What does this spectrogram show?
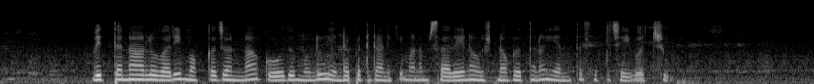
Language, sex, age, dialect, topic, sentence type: Telugu, female, 18-24, Utterandhra, agriculture, question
